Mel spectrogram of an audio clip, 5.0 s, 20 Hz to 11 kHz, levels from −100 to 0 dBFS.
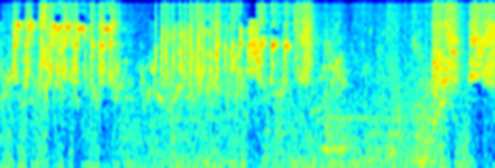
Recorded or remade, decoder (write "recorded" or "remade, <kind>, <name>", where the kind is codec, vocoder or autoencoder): remade, vocoder, Vocos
